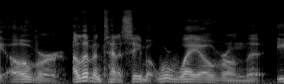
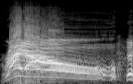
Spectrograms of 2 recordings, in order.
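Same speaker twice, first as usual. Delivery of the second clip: much higher, louder manic shout; imitated shout; 18 dB louder than usual. Cheering about the football game, loud imitated shout. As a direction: yell it like Busey. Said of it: "He's like".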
